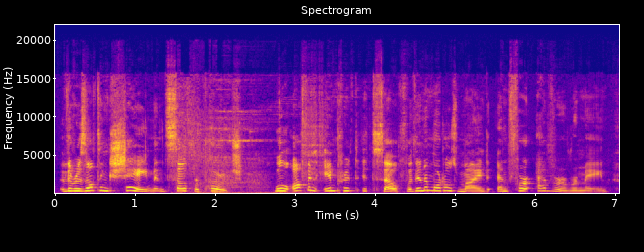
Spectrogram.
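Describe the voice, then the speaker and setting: A woman streaming a video game, commenting and reading in-game text aloud in a wry, chatty, expressive way, with game music behind her. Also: high-pitched, moderate pace.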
